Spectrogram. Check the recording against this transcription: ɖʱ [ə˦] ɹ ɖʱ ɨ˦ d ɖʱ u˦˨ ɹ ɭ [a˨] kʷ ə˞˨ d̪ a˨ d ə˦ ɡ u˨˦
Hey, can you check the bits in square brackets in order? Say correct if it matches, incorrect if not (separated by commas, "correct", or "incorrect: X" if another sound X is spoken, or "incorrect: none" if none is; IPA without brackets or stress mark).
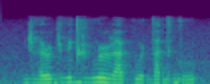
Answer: incorrect: ə˨, correct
